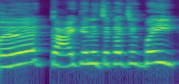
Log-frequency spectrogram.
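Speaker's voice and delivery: high, drawn-out comic cry; mock yell. Jiva yelps after she slaps his ear, comic mock yell. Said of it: "जीवा जोरात ओरडतो आणि म्हणतो".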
